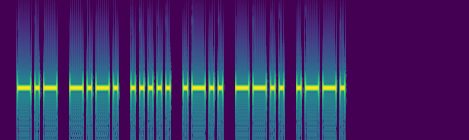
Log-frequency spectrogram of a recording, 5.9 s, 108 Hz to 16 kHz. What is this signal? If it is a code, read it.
Morse code, heard as a keyed tone, about 22 wpm, 700 Hz. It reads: KC5LZP
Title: USA Call Signs - 6 Characters - Repeated 2x - 22wpm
